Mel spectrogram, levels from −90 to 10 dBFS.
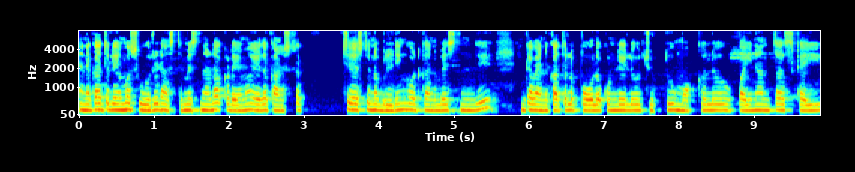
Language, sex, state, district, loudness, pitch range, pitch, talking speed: Telugu, female, Andhra Pradesh, Visakhapatnam, -17 LUFS, 195-210 Hz, 200 Hz, 110 wpm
